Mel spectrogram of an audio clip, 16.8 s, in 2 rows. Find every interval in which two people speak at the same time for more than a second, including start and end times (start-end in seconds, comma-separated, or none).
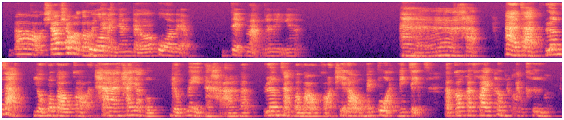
none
